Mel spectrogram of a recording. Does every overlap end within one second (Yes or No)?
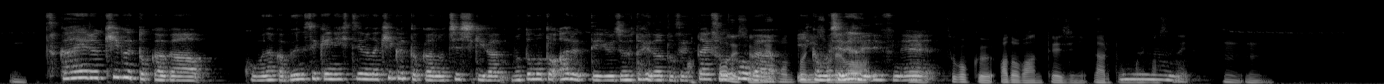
No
